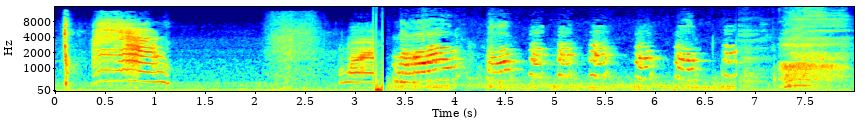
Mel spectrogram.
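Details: Domestic cat meowing indoors: two long drawn-out meows, then a quick run of short, clipped meows about every half second, ending in one louder, harsher meow with faint background hum.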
